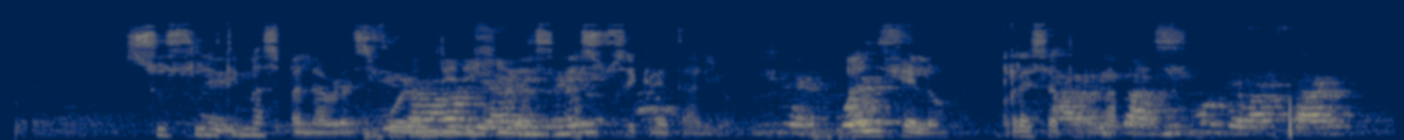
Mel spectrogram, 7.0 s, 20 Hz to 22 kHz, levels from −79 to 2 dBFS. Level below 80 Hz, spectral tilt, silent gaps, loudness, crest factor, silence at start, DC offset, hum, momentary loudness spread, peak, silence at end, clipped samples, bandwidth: -86 dBFS; -3 dB/octave; none; -36 LUFS; 18 dB; 0.05 s; under 0.1%; none; 11 LU; -18 dBFS; 0.25 s; under 0.1%; 11.5 kHz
